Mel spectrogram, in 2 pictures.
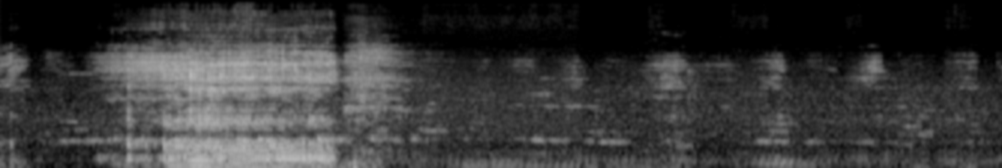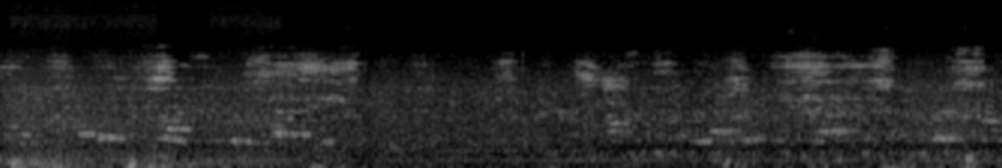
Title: aahaa! snoring🥰 what a blissful sleep!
